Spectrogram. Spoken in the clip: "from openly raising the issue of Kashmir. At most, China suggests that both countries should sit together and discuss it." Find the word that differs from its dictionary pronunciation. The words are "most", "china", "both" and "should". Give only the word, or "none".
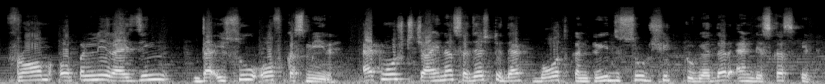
both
